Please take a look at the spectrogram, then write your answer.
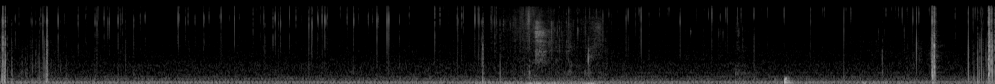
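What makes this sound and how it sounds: A small white plastic contact lens solution bottle with its flip cap open and foam at the nozzle is squeezed and shaken in gloved fingers, sloshing the liquid. Dense, fine crackling of bubbles fizzes over a steady low hum, with a brighter fizzy surge midway and a few sharper pops near the end.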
